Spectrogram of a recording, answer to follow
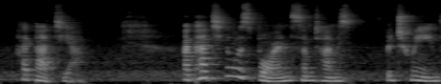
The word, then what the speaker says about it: Hypatia: Hypatia sounds like Hipatia in ancient Greek Egyptian times. I believe the H was silent sounds like Hipatia but I will go with the comfort of modern times. Hipatia.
